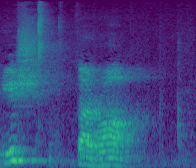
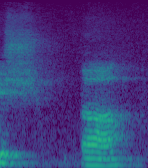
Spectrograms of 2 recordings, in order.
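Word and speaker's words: اشترى: And when you pronounce, it will be ishtara. Okay. The harakat will be ishtara.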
